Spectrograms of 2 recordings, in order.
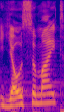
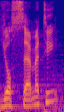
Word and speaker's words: Yosemite: I figured out that this is pronounced not Yosemite, but Yosemite.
